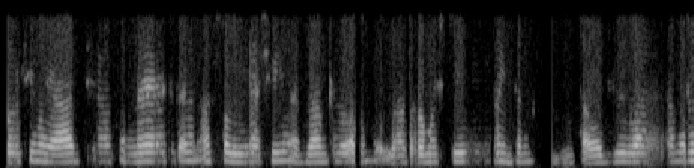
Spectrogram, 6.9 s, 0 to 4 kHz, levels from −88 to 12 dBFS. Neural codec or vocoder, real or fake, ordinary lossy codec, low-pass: none; real; none; 3.6 kHz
